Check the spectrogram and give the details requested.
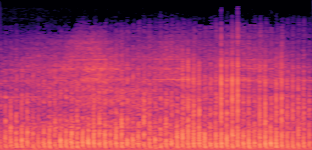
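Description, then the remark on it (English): A helicopter roars steadily as it flies to a tiny U.S. Army outpost near the village of Sapahay, its rotor blades chopping in a rapid, even thumping rhythm over a heavy engine drone. No voices are heard. “Karim John recently traveled by helicopter to a tiny U.S. Army outpost near one such village”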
